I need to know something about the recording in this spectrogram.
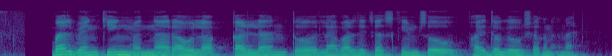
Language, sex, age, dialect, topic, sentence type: Marathi, male, 56-60, Southern Konkan, banking, statement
